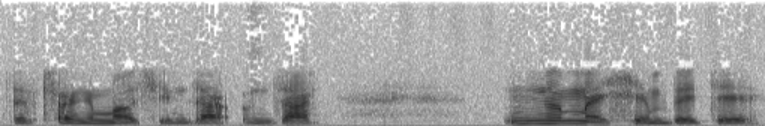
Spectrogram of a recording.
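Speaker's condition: Floor of mouth cancer; found at annual dental exam, major surgery last year, jaw affected, lost taste; about a year after surgery, jaw reconstruction with thigh bone possible, two surgical teams; speaks differently from healthy people, partly hard to understand, mute after surgery, wrote notes, relearned speaking

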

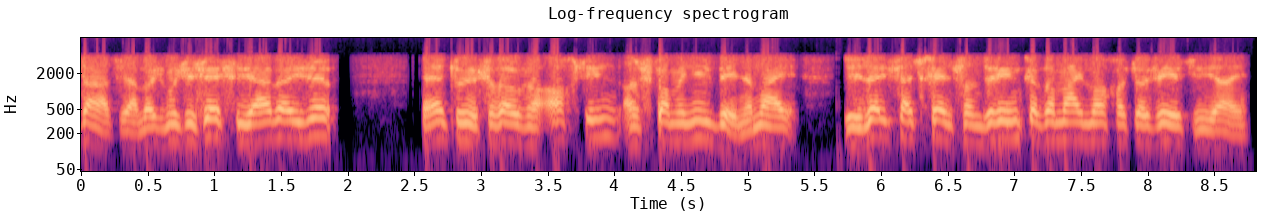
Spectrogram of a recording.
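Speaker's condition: Tongue cancer; smoked from age 14; former smoker, stopped smoking because of the cancer

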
